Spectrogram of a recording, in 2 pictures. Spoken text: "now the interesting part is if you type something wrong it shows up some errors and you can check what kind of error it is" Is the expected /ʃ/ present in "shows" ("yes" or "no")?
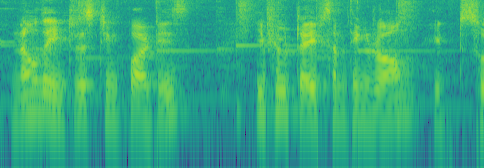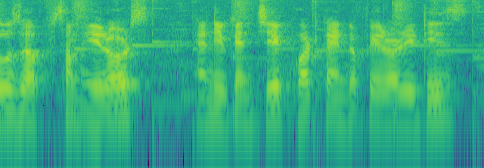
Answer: no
